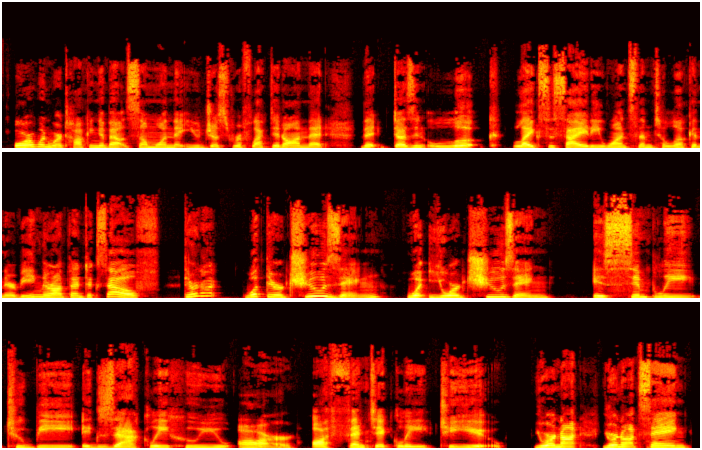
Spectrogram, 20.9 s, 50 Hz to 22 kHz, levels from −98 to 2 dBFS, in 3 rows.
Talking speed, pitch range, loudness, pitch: 145 wpm, 200-260 Hz, -23 LUFS, 225 Hz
